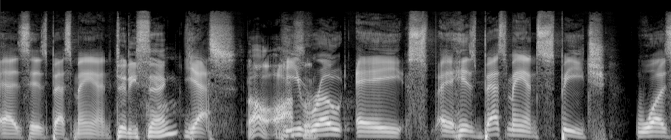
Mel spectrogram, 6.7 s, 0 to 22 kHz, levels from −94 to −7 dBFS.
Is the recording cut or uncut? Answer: uncut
